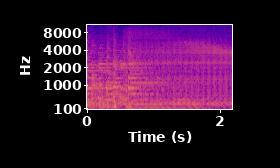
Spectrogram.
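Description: Closing bars of a banjo-led country-style TV theme song: a few quick strums, then a held chord slowly fading away.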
